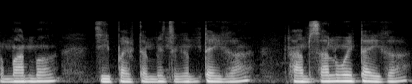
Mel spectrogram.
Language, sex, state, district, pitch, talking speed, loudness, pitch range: Wancho, male, Arunachal Pradesh, Longding, 135 Hz, 145 wpm, -14 LUFS, 130-145 Hz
